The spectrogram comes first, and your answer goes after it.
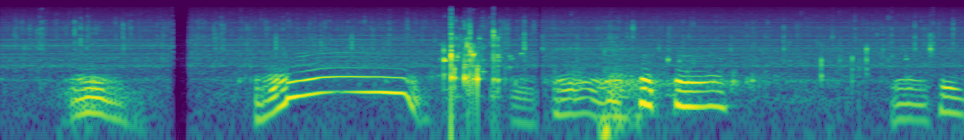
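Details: Underwater Galapagos sea lion vocalizing on a snorkel outing: a long, level, harmonic moan that rises and drops away, then stacked pulsed barks and short honks, all against crackling, fizzing underwater background noise.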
